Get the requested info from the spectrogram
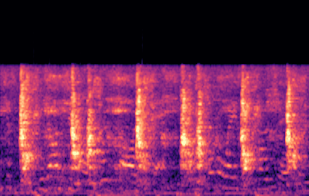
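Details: Pug from a funny pug compilation giving a run of short, punchy barks at irregular intervals, with murmured voices and household rumble underneath.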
